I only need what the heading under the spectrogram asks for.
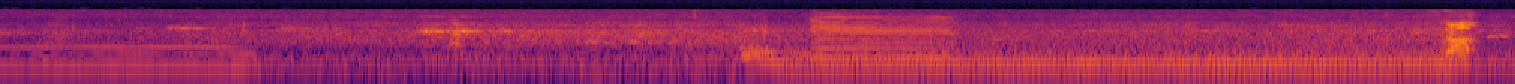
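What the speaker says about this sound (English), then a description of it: "the traffic will die away" Busy city street traffic in a radio drama: engines rumble and idle while car horns toot, a long sustained horn blast swells louder midway, with occasional beeps over steady roadway noise.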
